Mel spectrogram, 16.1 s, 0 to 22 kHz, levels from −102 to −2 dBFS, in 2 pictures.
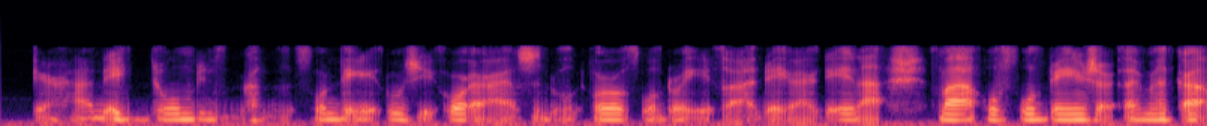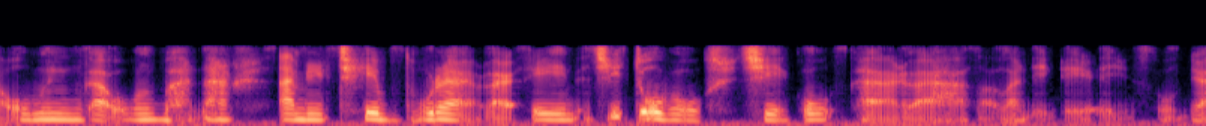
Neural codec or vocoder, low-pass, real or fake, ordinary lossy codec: autoencoder, 22.05 kHz, a latent of 192 numbers a frame, VITS, trained on many speakers; 5.4 kHz; fake; MP3, 48 kbps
